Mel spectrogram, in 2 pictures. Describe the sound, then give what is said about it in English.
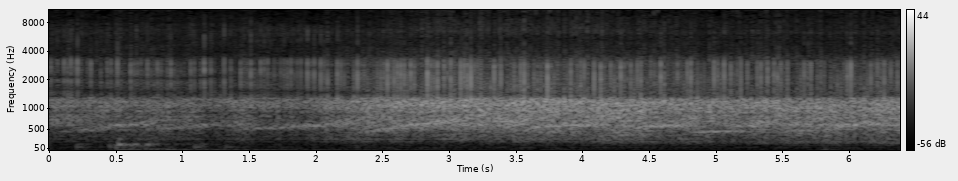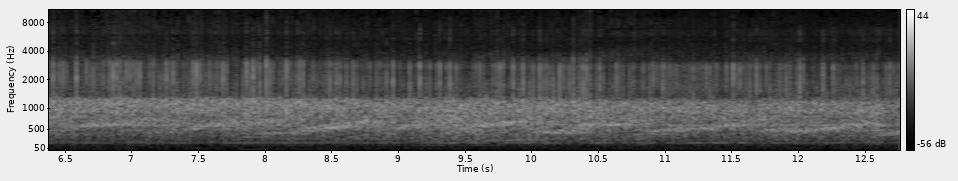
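An unidentified ocean sound called upsweep, picked up by National Oceanic and Atmospheric Administration hydrophones: a steady underwater hiss and rumble carries a repeating series of faint, rising tonal sweeps, each lasting about a second, continuing without pause after a quieter opening. “That one is called upsweep. And that's another unidentified sound detected by the National Oceanic and Atmospheric Administration.”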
